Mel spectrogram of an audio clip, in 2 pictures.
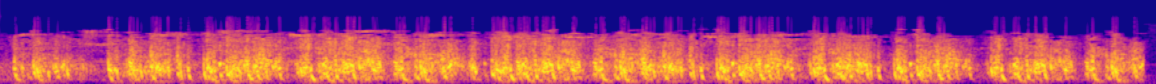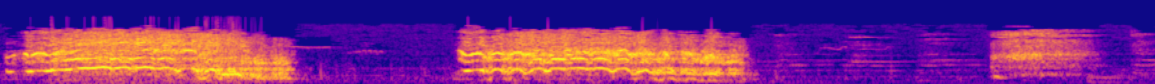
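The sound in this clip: Two horses galloping across a meadow on a cool morning: about six seconds of dense, rapid drumming hoofbeats, followed by three loud, shrill whinnies separated by short pauses.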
